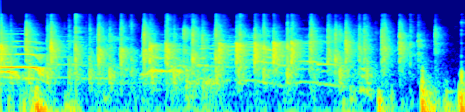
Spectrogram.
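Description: A comedy show audience claps steadily for several seconds, a dense patter of many hands with whoops and cheering voices rising over it, the applause staying fairly loud before thinning at the end.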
